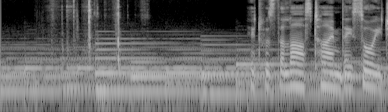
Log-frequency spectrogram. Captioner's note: slide clunking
